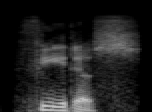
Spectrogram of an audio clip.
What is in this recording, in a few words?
"foetus", American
